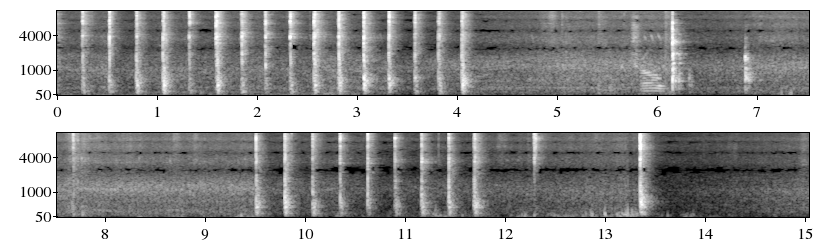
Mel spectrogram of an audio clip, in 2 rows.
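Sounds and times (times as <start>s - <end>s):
knife chopping into wood: 0.0s - 4.2s.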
